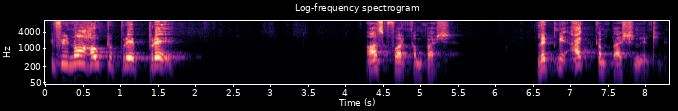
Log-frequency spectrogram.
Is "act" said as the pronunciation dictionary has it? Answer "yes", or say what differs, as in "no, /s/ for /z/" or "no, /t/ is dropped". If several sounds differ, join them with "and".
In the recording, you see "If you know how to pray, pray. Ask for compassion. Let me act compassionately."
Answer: yes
